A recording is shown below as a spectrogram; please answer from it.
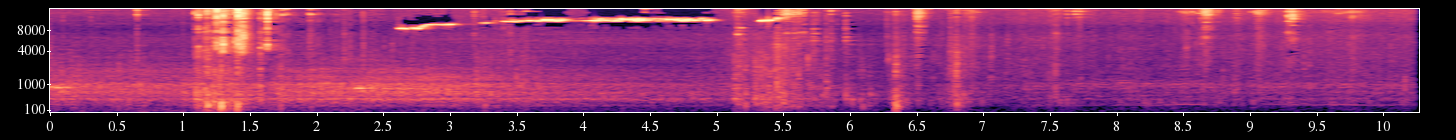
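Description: A 2019 RadMini Step Thru electric bike rattling and clunking over a bump and rough ground, with a sharp knock about a second in, a thin high squeal for a couple of seconds, and a few more clicks before it rolls on more quietly.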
